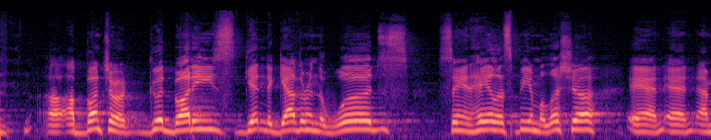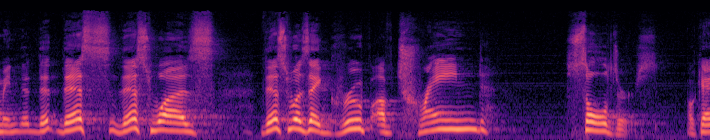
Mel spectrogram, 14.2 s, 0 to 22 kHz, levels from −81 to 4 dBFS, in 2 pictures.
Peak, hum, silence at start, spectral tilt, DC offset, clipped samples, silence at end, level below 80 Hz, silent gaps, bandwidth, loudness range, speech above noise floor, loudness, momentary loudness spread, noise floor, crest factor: 0 dBFS; none; 0 s; -5 dB/octave; under 0.1%; under 0.1%; 0 s; -58 dBFS; none; 16.5 kHz; 4 LU; 37 dB; -17 LUFS; 13 LU; -54 dBFS; 18 dB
